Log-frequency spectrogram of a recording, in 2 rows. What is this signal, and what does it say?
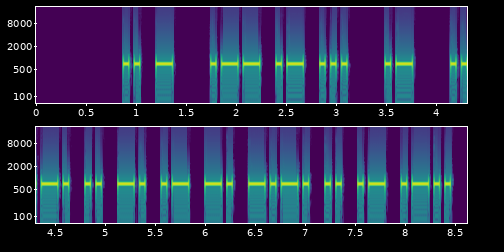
Morse code, heard as a keyed tone, about 21 wpm, 700 Hz. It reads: IT WAS A FINANCIAL
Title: Sentences from Top 1000 Words - Review Part 6 - 22wpm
